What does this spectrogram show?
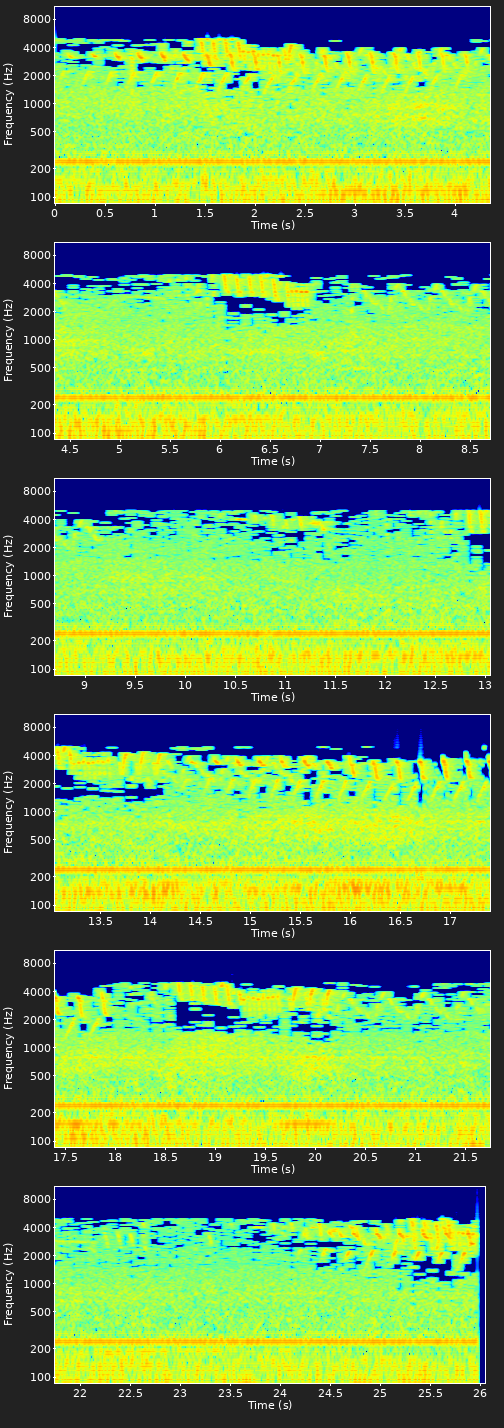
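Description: A songbird singing long, rapid trills of chirps, about four runs of several seconds each, over a steady low hum and rumble.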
